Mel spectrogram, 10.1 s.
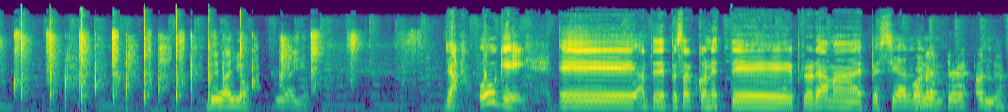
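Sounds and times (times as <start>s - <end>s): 
clapping: 0.0s - 3.4s
speech: 2.1s - 3.3s, 4.4s - 10.0s.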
